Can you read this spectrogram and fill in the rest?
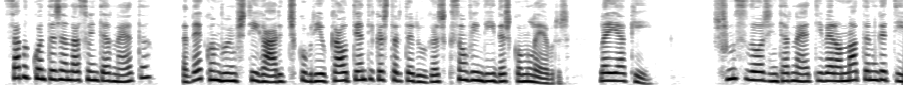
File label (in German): Nachvertonung Film Sprecherin Portugiesisch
